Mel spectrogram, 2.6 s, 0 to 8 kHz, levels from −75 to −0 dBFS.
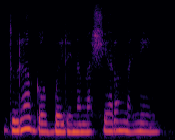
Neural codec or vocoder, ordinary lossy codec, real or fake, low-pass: codec, 16 kHz, 1.1 kbps, Voila-Tokenizer; none; fake; none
